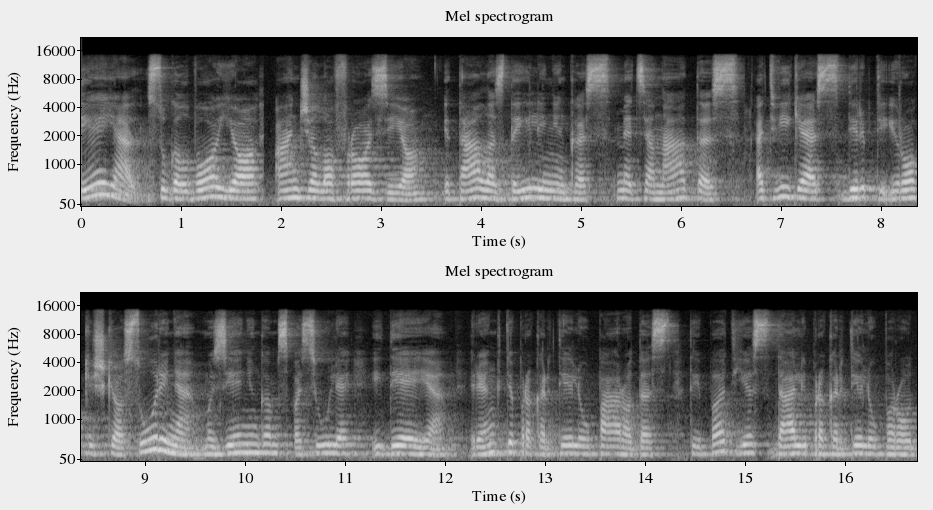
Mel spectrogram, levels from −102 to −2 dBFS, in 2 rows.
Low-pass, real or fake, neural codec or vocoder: 14.4 kHz; real; none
